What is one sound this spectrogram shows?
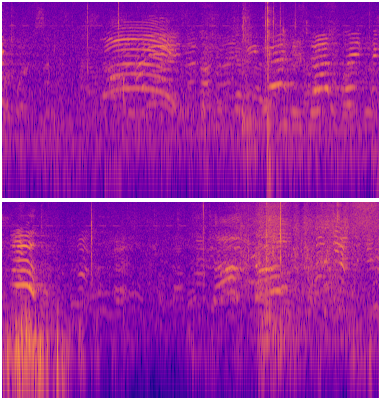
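Young girls shout to each other across an open field.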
